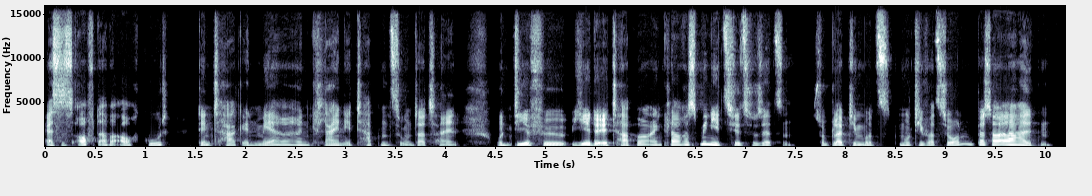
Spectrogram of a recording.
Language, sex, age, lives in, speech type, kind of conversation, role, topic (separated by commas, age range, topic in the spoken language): German, male, 20-24, Germany, read, expert-assistant, expert, Warum ist es wichtig, sich Ziele zu setzen?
